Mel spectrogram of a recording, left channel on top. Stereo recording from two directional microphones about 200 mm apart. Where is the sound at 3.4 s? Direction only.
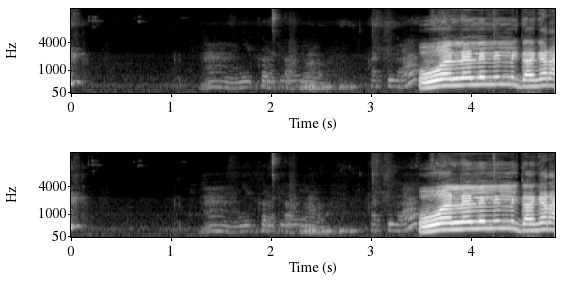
Centre (ahead or behind).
